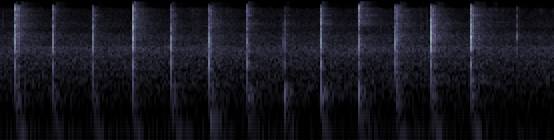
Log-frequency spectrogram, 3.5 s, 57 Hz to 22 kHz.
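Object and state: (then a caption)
Baked bread loaf, hollow (done). A golden-brown homemade bread loaf, baked 30–35 minutes at 190 °C, is tapped 14 times with a knife in a steady rhythm, each tap giving a short, dry, hollow knock. The hollow sound shows the bread is done, so it is taken out of the pan to cool.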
